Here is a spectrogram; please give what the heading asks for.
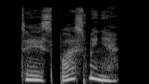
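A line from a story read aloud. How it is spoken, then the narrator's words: Whisper. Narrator (Russian): прошептала я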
